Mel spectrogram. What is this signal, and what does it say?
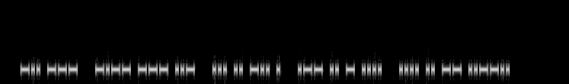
Morse code, heard as a keyed tone, about 43 wpm, 700 Hz. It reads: DO YOU SIDE WITH HIM?
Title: Sentences from Top 1000 Words - Review Part 1 - 45wpm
